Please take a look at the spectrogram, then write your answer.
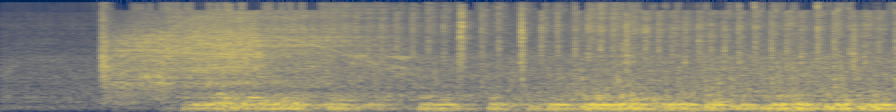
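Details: Freshly built Hyundai Genesis Coupe turbo engine, first start after install and oil priming: engine catches but runs unevenly with wavering, lumpy idle and hiss; crew suspects a big leak.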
